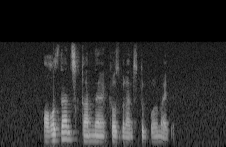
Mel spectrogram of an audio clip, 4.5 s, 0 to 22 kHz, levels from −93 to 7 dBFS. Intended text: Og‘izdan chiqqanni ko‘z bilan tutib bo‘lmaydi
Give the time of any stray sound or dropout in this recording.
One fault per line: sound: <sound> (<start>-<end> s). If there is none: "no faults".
no faults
